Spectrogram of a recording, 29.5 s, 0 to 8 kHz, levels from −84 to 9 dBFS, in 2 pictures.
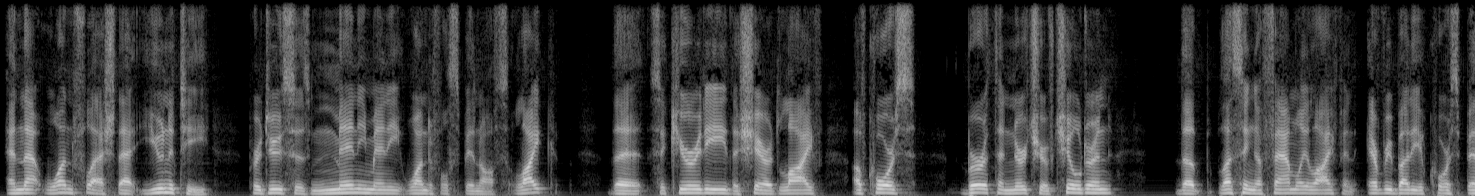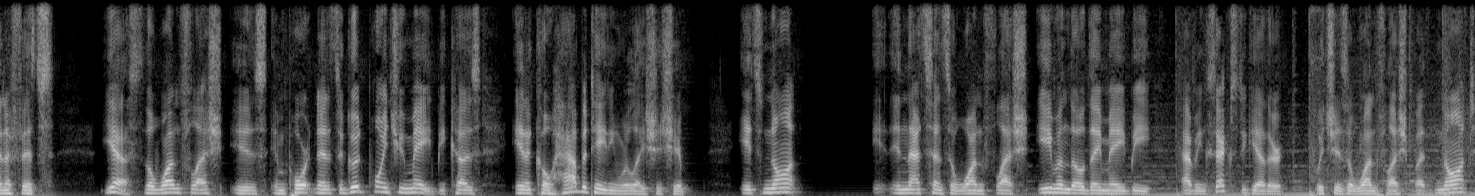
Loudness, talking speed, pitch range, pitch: -16 LUFS, 155 wpm, 120-150 Hz, 135 Hz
